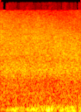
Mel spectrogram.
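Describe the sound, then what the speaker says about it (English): Brief rush of ocean surf on Myrtle Beach, South Carolina, a broad washing noise mixed with wind buffeting the microphone. "enjoying the water, enjoying the waves, just being out here"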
